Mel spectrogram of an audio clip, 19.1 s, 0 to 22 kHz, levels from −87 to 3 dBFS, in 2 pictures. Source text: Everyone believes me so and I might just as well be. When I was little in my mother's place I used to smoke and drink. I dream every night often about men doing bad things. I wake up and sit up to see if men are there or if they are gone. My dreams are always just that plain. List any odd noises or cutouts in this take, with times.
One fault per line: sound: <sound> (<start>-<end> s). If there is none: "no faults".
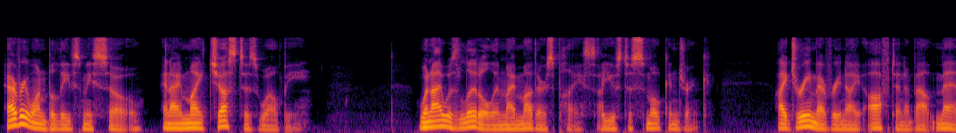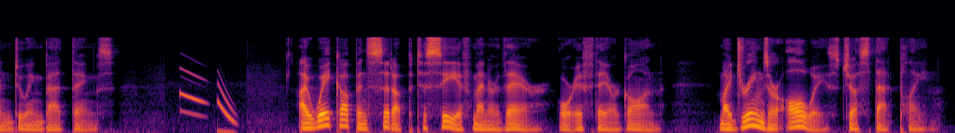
sound: chirp (11.4-12.0 s)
